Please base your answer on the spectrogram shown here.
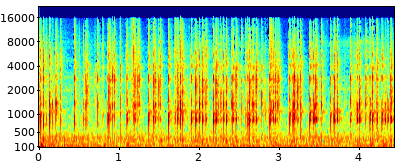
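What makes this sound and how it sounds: Long nails tap rapidly on the top disc and the side of a red satin ribbon roll wound on a cardboard spool. The result is a quick, irregular run of dry, clicky taps with a woody, knocking tone around 1.3 kHz and a bright edge. Each tap dies almost instantly, over a faint low rumble.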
